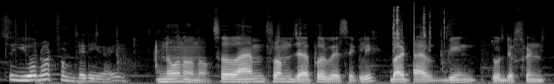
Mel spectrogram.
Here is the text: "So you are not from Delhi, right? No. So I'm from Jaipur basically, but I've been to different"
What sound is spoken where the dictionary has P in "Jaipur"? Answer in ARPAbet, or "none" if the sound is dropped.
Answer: P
